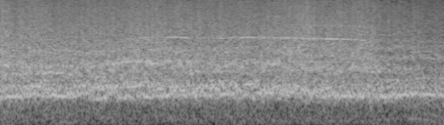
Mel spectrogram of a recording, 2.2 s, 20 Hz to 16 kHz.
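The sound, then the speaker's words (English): A black sedan's tires squeal as it spins a 360-degree donut on a street, producing a loud, continuous hissing screech that holds steady throughout with no voices. “They laid a perfect 360-degree donut in the middle of Cherry Street.”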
